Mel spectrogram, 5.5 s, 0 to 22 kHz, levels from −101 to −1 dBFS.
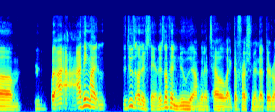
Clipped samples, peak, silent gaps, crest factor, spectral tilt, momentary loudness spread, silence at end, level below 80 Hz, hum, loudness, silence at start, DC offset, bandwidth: under 0.1%; -8 dBFS; none; 20 dB; -6 dB/octave; 12 LU; 0 s; -64 dBFS; none; -27 LUFS; 0 s; under 0.1%; 12.5 kHz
